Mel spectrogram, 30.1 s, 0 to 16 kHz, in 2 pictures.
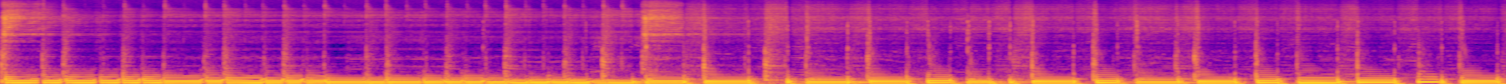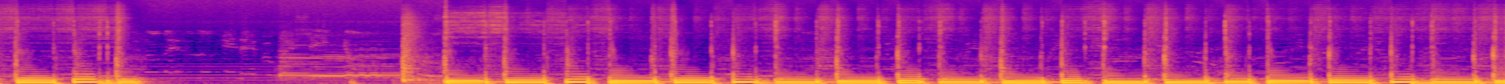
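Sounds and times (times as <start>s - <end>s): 
bass amp: 0.0s - 30.0s
drum leakage into the bass amp mic: 4.8s - 30.0s.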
